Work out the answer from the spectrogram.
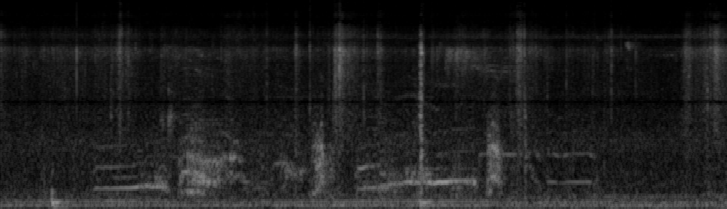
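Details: Rooster among a backyard flock of Lavender Old English game bantams, Mille Fleur Duccle and Silver Duckwing chickens trying a hanging cabbage; a series of short, mid-pitched harmonic calls with one longer drawn-out rising note, over steady low hum.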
